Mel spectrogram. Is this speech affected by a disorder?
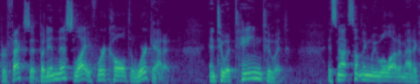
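No.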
